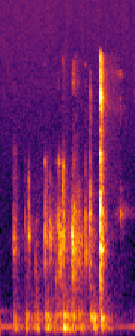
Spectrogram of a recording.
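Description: Quick, uneven clicking of keys on a computer keyboard as a search is typed in, a short burst of typing that lasts under two seconds, fairly soft, with no one talking.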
